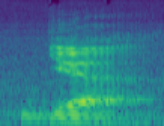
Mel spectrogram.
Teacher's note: huruf jim keluar dari lidah bagian tengah. Ya, wasatul lisan di sini. Lidah bagian tengah ditempelkan ke langit-langit.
